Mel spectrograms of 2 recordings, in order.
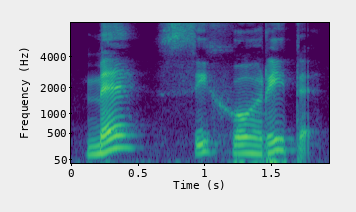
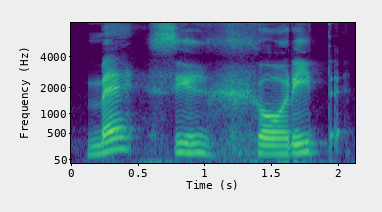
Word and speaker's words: Με συγχωρείτε: This one is a little tricky to pronounce since the g in the word is not really pronounced. As if you were to say it properly, you would get something like this. Με συγχωρείτε, which doesn't sound the best. For that reason, we keep it mostly silent, but everything else is pronounced normally. So the proper pronunciation would be με συγχωρείτε.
